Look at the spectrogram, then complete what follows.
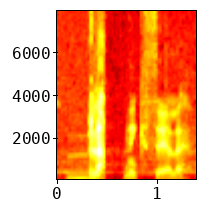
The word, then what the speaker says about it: Blattniksele: Okay, the first one is pronounced Blattniksele.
